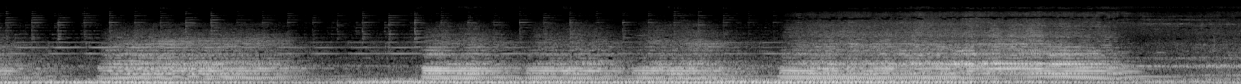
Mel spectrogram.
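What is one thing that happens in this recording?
A train horn blares in long, loud blasts.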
